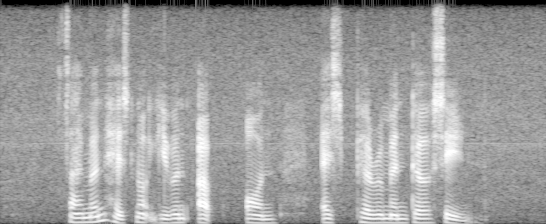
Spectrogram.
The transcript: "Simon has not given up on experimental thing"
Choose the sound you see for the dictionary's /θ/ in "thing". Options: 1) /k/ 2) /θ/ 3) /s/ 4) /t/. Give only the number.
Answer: 3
